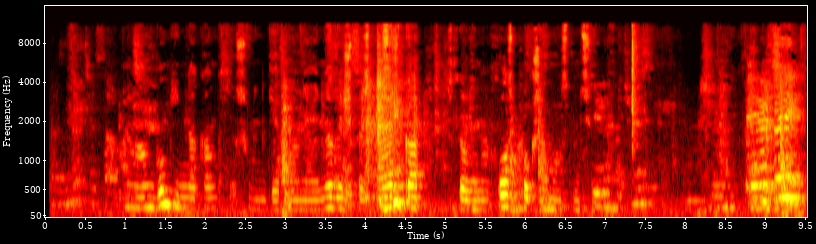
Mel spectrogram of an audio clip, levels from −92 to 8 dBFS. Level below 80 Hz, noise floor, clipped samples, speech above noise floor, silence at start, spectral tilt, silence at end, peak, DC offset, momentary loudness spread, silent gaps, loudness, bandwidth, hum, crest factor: -52 dBFS; -47 dBFS; under 0.1%; 22 dB; 0.1 s; -3.5 dB/octave; 0 s; -2 dBFS; under 0.1%; 24 LU; none; -24 LUFS; 11.5 kHz; none; 22 dB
